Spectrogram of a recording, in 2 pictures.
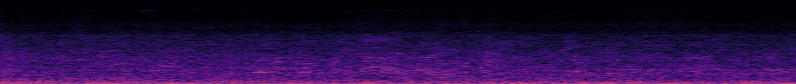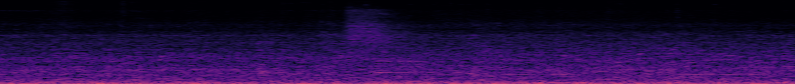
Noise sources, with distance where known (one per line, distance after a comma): medium-sounding engine
person or small group talking, near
